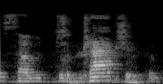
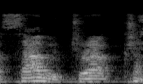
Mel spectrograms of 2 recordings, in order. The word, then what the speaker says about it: subtraction: Usually when the word has three syllables, the stress is in the middle. Usually. Generally, I mean. – So, Subtraction. – So, three syllables is subtraction. – Subtraction. Subtraction. – Subtraction. Subtraction. – Subtraction. Addition. – Addition. – Subtraction. Sub is not stressed.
